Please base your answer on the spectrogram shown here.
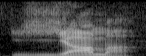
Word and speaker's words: llama: day of school, that Llama is pronounced Yama.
